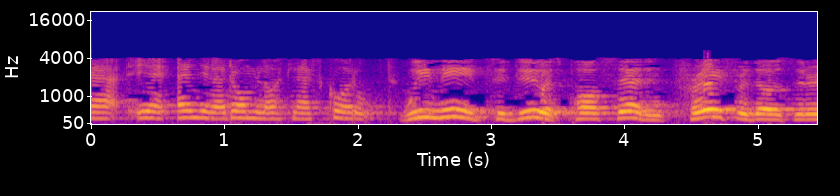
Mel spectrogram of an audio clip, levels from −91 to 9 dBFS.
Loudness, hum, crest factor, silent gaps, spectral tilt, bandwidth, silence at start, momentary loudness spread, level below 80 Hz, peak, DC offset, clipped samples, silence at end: -14 LUFS; none; 14 dB; none; -10 dB/octave; 4.2 kHz; 0 s; 11 LU; -58 dBFS; 0 dBFS; under 0.1%; under 0.1%; 0 s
